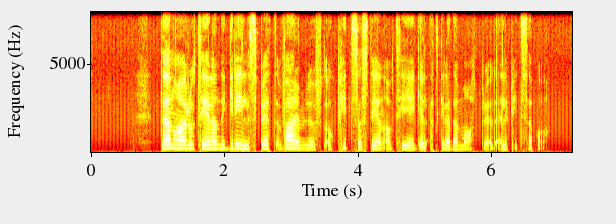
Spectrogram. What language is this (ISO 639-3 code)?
swe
